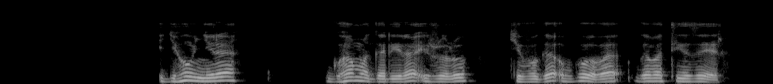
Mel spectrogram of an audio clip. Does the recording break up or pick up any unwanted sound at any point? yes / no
no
